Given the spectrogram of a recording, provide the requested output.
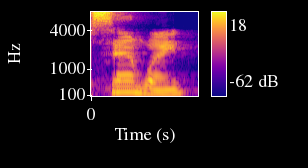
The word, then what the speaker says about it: Samhain: Halloween is the Christianized version of Samhain, or Samhain.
